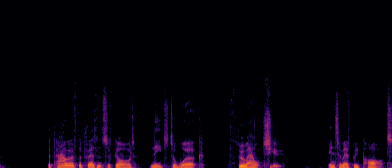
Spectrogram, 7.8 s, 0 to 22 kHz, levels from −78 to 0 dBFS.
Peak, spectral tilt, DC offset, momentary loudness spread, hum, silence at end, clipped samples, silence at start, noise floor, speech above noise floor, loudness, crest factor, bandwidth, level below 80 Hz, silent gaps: -14 dBFS; -7.5 dB/octave; under 0.1%; 11 LU; none; 0 s; under 0.1%; 0.95 s; -78 dBFS; 48 dB; -31 LUFS; 18 dB; 11 kHz; -76 dBFS; none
